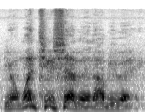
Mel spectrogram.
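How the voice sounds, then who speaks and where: A man's voice: lowish voice, very animated, normal speed. A man talking slangy CB radio chatter in a boastful, swaggering patter. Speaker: CB radio operator. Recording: noisy CB radio with static.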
